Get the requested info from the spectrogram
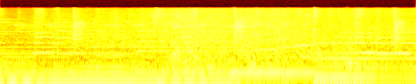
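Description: Theme music for a television weather forecast: sustained synth notes over a low bass that shifts pitch. A rain-like hiss swells up and fades away in the middle.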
